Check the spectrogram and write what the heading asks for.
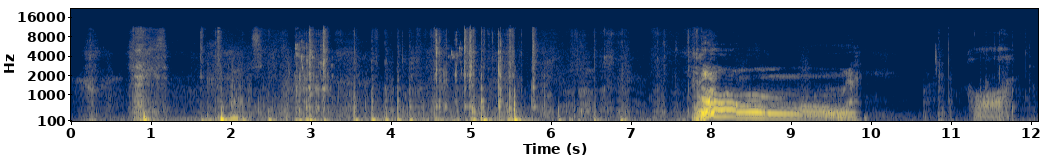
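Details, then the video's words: Sherpa, a pet Alaskan Malamute, indoors while a person asks whether it is hungry; many clicks and chewing-like taps, then one loud two-second harmonic woo that wavers and falls, a brief grumble after. "You'll never get bored living with a Talking Malamute"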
